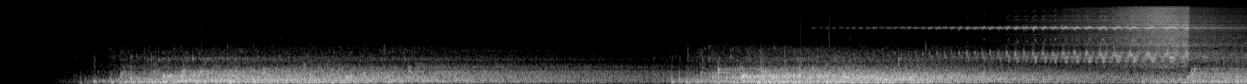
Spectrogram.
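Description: Ambient soundtrack drone: a low sustained swell that fades, then swells again. The second swell is joined by a steady high whine and a hiss that builds near the end.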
